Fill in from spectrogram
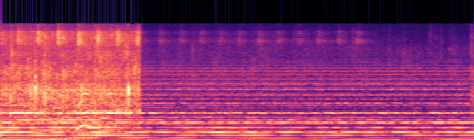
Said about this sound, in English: Are you clapping or you are trying to clap?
